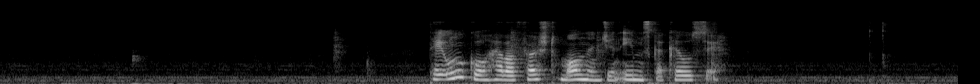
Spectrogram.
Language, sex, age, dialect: Faroese, female, 15-35, Norðurstreymoy/Eysturoy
